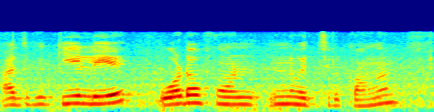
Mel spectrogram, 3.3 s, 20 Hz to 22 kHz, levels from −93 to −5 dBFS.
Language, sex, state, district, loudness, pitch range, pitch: Tamil, female, Tamil Nadu, Namakkal, -16 LUFS, 215-250 Hz, 230 Hz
